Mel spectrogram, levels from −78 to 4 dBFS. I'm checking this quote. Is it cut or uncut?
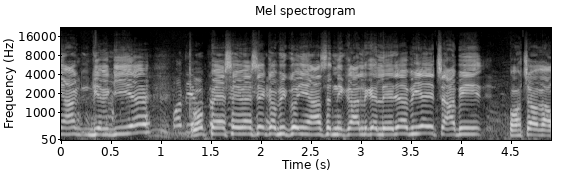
uncut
